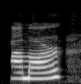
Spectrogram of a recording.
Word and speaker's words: Tamar: Tamar. The emphasis on the first syllable.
